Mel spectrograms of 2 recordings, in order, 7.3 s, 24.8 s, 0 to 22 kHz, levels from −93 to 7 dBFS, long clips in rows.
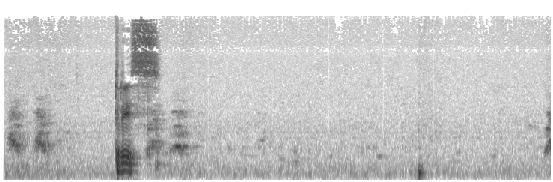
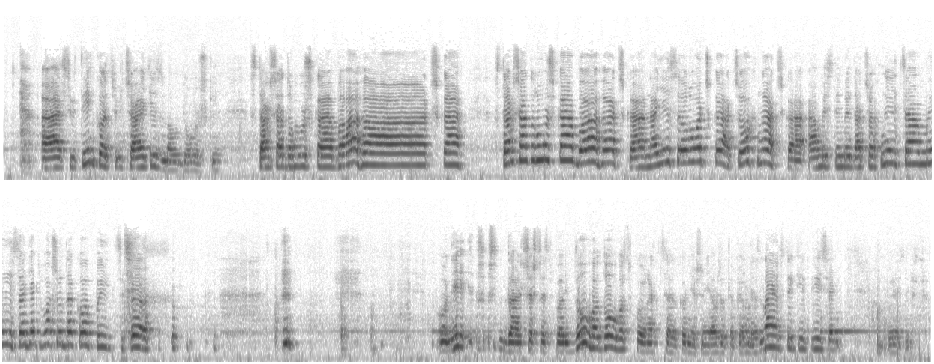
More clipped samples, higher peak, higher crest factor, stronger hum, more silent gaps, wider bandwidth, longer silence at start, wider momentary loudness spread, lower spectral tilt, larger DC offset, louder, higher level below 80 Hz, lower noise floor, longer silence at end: neither; first, -2 dBFS vs -14 dBFS; first, 24 dB vs 16 dB; neither; neither; first, 17 kHz vs 9.6 kHz; second, 0.05 s vs 0.25 s; first, 21 LU vs 15 LU; second, -2.5 dB/octave vs -5 dB/octave; neither; first, -19 LUFS vs -28 LUFS; first, -52 dBFS vs -64 dBFS; second, -49 dBFS vs -58 dBFS; second, 0 s vs 0.25 s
